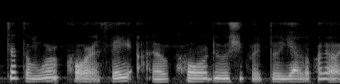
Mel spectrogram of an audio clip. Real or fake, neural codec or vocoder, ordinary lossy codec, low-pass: fake; codec, 16 kHz, 1.1 kbps, Voila-Tokenizer; none; none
